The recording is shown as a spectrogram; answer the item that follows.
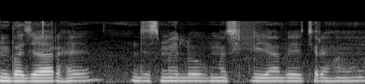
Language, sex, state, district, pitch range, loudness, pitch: Hindi, male, Uttar Pradesh, Muzaffarnagar, 150-160 Hz, -18 LUFS, 155 Hz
